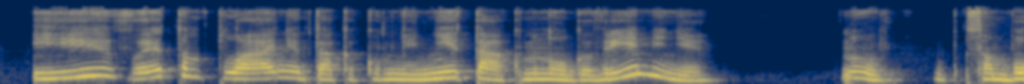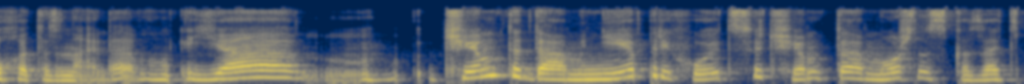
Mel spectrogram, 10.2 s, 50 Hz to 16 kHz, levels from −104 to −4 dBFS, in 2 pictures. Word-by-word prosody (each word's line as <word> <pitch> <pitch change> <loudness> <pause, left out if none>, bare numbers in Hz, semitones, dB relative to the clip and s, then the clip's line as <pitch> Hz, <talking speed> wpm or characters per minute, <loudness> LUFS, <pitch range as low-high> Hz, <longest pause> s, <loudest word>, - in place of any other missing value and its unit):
И 275 +9 +1
в - - -11
этом 295 +4 -1
плане, 235 0 +1
так 205 -2 -4
как 200 0 -13
у - - -7
меня 200 -1 0
не 235 +6 +3
так 205 -7 -1
много 195 -3 0
времени, 205 - 0 0.6
ну, 205 -8 -1 0.4
сам 210 -3 0
бог 220 0 +2
это 190 -2 -1
знает, 170 -1 -4
да - - -3
в 195 -2 -5
я 245 +7 +4
м 195 -2 -12 0.2
чем-то, 315 +5 +4
да, 205 -3 +4
мне 205 +8 +3
приходится 240 -2 -4
чем-то, 240 -3 -2
можно 230 +5 -3
сказать, 195 -3 -4
220 Hz, 165 wpm, -24 LUFS, 195-255 Hz, 0.6 s, я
